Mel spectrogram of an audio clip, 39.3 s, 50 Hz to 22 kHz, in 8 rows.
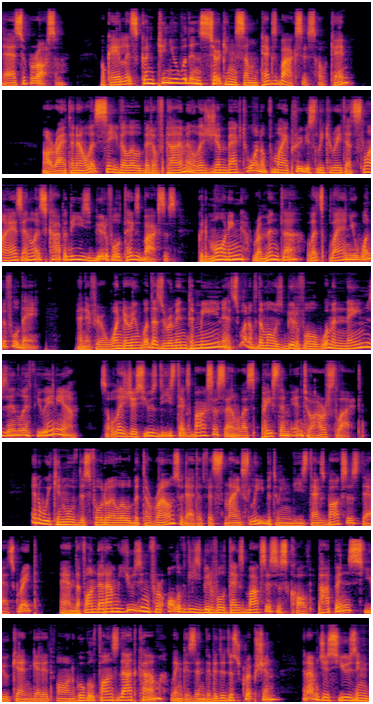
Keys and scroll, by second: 16.3 ctrl+c, 20.9 ctrl+v.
